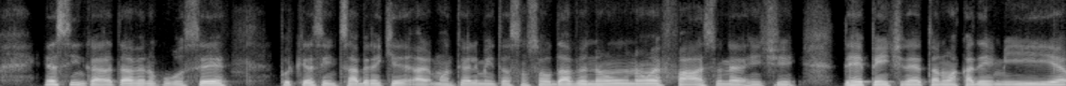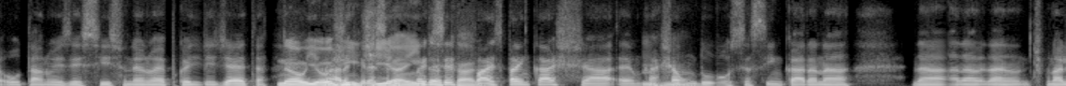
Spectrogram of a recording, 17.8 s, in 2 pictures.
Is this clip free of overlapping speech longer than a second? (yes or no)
no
